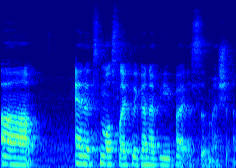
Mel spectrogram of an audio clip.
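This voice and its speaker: A woman speaks with a non-native accent. Room echo is audible. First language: not English. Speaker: MMA fight analyst, channel host. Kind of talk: fight picks breakdown. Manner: casual, hesitant with many fillers.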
